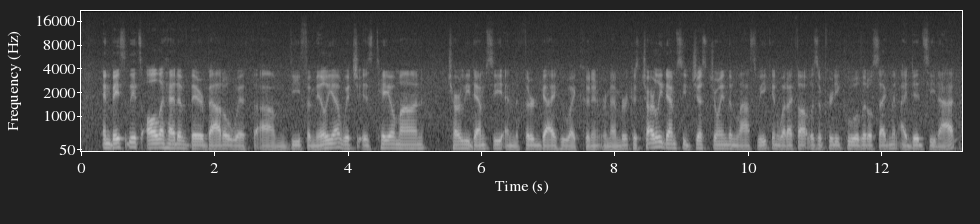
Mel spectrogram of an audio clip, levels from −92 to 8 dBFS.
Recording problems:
hiss; noticeable; throughout; 15 dB below the speech

